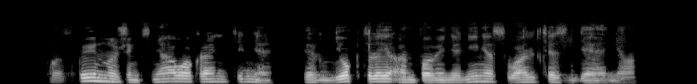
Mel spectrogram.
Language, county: Lithuanian, Utena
